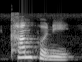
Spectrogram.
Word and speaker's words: company: Company. Because the letter O receives word stress.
